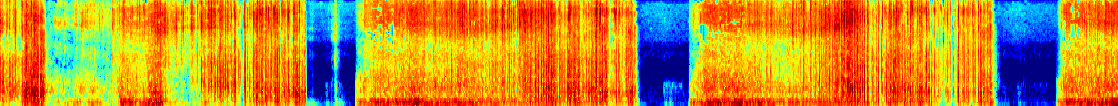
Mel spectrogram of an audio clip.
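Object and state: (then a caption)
Foam microphone windscreen being scratched. Long nails from both hands scratch a round purple foam microphone windscreen, producing a dense, close, low rumbling scrape with a steady hum-like buzz underneath and little high-end content. The scratching comes in bursts separated by three brief silent breaks as the nails lift off, and it stops abruptly each time.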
